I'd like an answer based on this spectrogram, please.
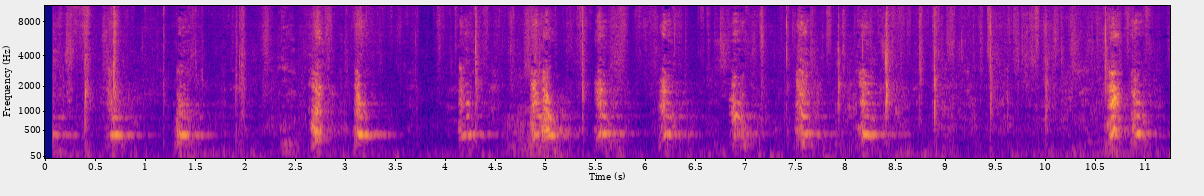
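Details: Boerboel, or South African Mastiff, from a male-and-female pair living in Egypt, giving deep, loud barks about fourteen times, spaced roughly every half to one second, with short quiet gaps between.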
